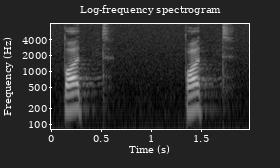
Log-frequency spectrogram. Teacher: یک تا از حروف استعلا هست، پر خوانده میشه، تا از حروف استعلا نیست، پر خوانده نمیشه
